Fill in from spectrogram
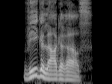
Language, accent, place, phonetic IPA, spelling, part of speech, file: German, Germany, Berlin, [ˈveːɡəˌlaːɡəʁɐs], Wegelagerers, noun, De-Wegelagerers.ogg
- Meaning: genitive singular of Wegelagerer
